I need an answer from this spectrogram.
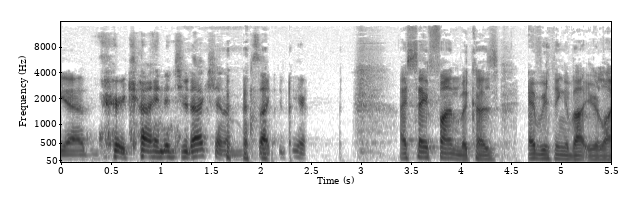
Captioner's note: laughs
